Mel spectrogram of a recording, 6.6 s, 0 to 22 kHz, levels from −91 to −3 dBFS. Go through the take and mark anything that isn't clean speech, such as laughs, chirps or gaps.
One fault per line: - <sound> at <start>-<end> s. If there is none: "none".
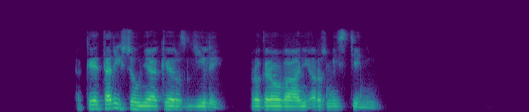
none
